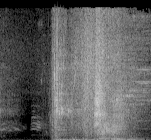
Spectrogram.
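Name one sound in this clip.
Deep rumbling booms sound during a battle.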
